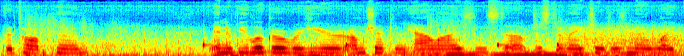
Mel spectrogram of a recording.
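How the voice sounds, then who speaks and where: A woman giving a rambling gameplay commentary voice-over, slightly hoarse from a winter cold and full of fillers and restarts. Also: a little high, very noisy. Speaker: gameplay video creator.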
